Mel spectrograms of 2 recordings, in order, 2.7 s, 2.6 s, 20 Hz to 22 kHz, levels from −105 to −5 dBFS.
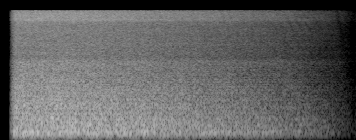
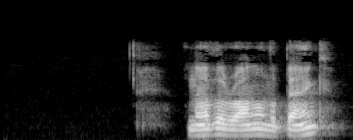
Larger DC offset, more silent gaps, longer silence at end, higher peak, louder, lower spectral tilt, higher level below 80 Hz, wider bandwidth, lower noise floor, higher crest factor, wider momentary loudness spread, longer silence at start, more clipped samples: neither; neither; first, 0.35 s vs 0.2 s; second, -14 dBFS vs -4 dBFS; second, -28 LUFS vs -19 LUFS; second, -2.5 dB/octave vs -5.5 dB/octave; about the same, -64 dBFS vs -66 dBFS; first, 17 kHz vs 7.8 kHz; second, -55 dBFS vs -89 dBFS; about the same, 18 dB vs 18 dB; first, 18 LU vs 5 LU; second, 0.1 s vs 1.4 s; neither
